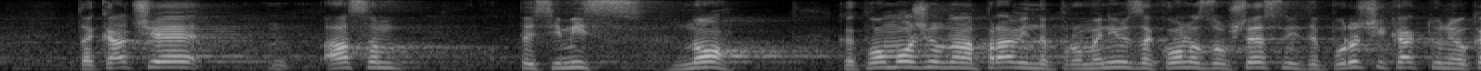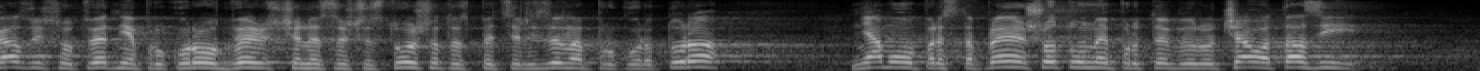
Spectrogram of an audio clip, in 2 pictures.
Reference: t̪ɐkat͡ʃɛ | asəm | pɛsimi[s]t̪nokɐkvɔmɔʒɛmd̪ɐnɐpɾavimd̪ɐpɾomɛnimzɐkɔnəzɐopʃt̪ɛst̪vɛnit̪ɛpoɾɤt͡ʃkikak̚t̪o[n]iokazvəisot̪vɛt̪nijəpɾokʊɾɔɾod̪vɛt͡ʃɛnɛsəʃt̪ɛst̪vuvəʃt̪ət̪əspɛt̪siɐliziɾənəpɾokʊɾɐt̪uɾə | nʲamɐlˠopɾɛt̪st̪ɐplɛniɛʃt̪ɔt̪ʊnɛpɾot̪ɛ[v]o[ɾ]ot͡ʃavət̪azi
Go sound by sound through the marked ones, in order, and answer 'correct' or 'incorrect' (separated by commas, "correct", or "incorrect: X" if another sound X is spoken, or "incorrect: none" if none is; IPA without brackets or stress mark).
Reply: correct, correct, correct, correct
